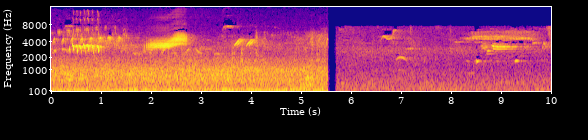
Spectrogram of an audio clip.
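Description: Water running over a concrete weir into a shallow pool: a steady rush, with birds chirping and a rapid trill over it. About five and a half seconds in, the sound cuts suddenly to a much quieter rush with a few faint bird calls.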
